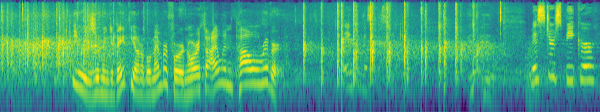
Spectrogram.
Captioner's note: applause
